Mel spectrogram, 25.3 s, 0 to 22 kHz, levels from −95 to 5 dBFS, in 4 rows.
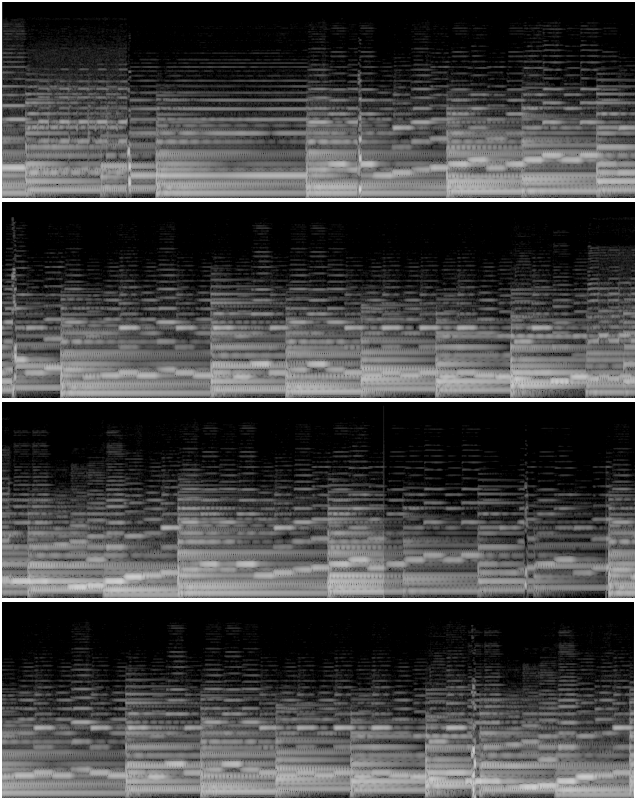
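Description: The audio carries two kinds of technical fault. Damaged data in a compressed stream produces brief chirps or squawks, each about 80 ms, at 1.21, 3.52, 6.40, 17.85 and 23.65 s. At each one the decoder meets corrupted bytes, loses frame sync and recovers at the next valid header. A sudden gain jump drops the level by about 9 dB at 16.48 s and restores it at 18.70 s. Sound and background noise step down and back up together, without any ramp, which likely points to a gain setting or bit shift applied abruptly.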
